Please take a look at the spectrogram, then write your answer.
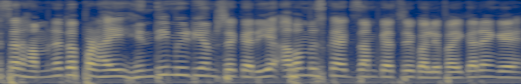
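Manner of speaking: ordinary talk, nothing marked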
